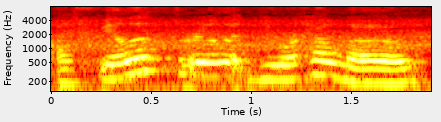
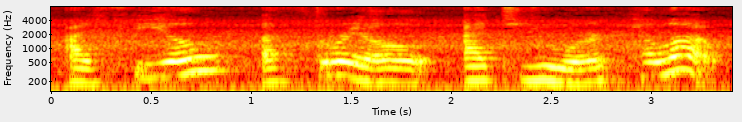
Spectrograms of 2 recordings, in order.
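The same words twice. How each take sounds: First: Said in the usual way. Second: Slow, foot by foot: i FEEL a THRILL at YOUR helLO; iambic scansion. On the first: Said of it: "still have that short, long". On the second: Shown as a demonstration. Teacher scanning own lyric in four feet, iambic stress. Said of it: "I had four feet".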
